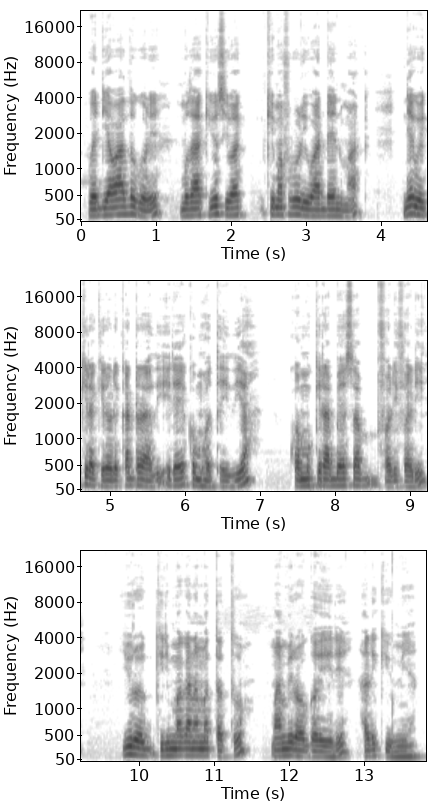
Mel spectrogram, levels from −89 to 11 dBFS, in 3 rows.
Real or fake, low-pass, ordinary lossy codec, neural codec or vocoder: real; none; none; none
